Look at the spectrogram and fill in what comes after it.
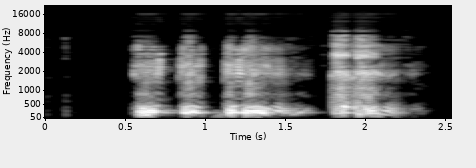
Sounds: Throat clearing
